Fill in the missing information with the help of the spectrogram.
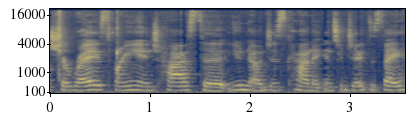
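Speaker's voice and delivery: ordinary delivery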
